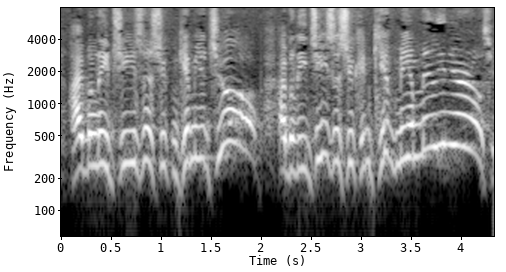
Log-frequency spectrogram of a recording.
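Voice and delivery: high, sing-song wishful prayer; hammed-up pleading believer; mock greedy prayer. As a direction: pray to a genie for cash. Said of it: "want Jesus to be this genie".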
